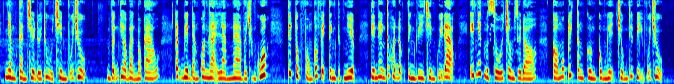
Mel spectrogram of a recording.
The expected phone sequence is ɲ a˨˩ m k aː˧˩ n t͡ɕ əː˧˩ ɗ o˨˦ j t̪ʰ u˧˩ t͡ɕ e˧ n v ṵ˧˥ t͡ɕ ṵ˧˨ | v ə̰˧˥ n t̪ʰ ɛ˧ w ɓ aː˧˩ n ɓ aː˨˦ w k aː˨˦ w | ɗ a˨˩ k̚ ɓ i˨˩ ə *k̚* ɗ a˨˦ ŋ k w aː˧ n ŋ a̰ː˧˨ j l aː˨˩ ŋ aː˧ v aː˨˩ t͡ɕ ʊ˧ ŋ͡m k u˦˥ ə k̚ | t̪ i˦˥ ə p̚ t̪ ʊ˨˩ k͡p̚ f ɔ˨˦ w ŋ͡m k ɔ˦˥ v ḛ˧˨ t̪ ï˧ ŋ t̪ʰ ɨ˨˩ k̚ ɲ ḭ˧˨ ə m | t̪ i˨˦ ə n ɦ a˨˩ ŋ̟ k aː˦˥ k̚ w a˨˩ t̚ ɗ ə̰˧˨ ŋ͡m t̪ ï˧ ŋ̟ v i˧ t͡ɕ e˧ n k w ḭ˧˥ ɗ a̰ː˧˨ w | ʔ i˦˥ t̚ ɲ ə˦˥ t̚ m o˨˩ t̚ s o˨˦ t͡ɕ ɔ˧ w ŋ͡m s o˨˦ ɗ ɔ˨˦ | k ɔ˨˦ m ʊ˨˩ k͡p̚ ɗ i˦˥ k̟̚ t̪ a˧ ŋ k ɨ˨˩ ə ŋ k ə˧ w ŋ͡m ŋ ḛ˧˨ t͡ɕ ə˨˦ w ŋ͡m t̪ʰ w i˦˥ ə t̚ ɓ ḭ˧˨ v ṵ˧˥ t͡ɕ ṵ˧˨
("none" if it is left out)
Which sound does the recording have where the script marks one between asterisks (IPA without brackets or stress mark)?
t̚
